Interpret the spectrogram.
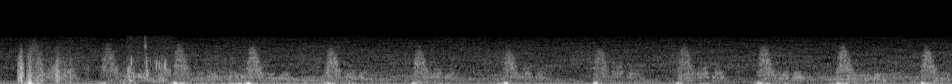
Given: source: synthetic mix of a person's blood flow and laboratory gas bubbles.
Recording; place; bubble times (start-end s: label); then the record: Doppler ultrasound of blood flow; subclavian vein
1.26-1.74 s: bubbles
From the record:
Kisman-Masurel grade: 211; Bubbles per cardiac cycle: several, 3 to 8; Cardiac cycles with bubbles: 1 to 10%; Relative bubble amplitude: barely perceptible (0.100 to 0.250); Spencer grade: 1 (occasional bubble signal discernible with the cardiac motion signal, with majority of cardiac periods free of bubbles); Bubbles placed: anywhere in the cardiac cycle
